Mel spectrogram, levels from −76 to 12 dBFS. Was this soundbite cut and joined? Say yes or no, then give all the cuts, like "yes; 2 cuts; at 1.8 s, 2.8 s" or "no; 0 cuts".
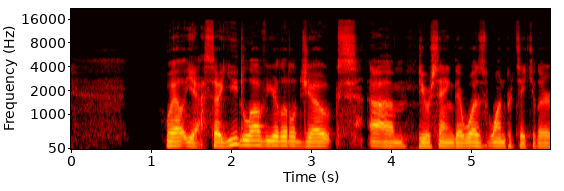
yes; 2 cuts; at 2.1 s, 4.3 s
